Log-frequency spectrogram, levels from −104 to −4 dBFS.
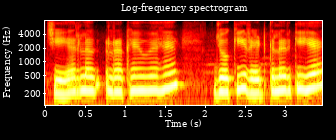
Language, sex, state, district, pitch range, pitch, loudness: Hindi, female, Jharkhand, Ranchi, 225-255 Hz, 240 Hz, -15 LUFS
